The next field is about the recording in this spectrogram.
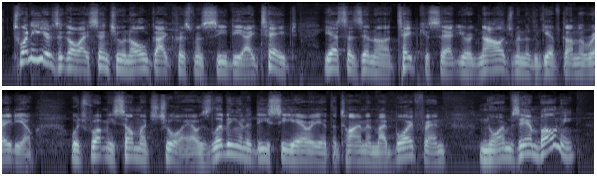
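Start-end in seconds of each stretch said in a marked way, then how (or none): none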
